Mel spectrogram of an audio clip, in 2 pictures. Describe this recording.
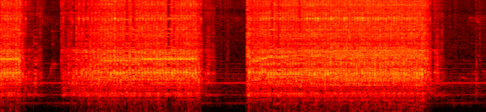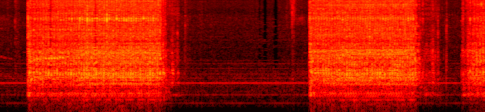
Sewing machine turning on and off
